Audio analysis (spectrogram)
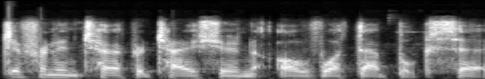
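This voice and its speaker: A man with an Australian accent, dry and close with no echo. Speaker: podcast co-host. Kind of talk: casual podcast chat. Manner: animated.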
